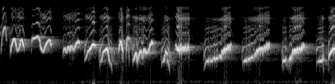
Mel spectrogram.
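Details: White-rumped shama song as a lure to get shamas answering and singing: a continuous, varied stream of loud whistled phrases, many rising slurs and quick twisting notes, with little pause between them.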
